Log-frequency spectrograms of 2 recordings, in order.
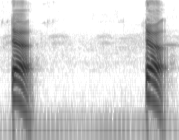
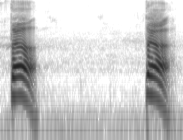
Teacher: परंतु आवाज जब आती है त त, तो आपकी जीभ है वो दांतों के जस्ट पीछे की ओर घुस जाती है, इसलिए इनको दंत्य बोलेंगे।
